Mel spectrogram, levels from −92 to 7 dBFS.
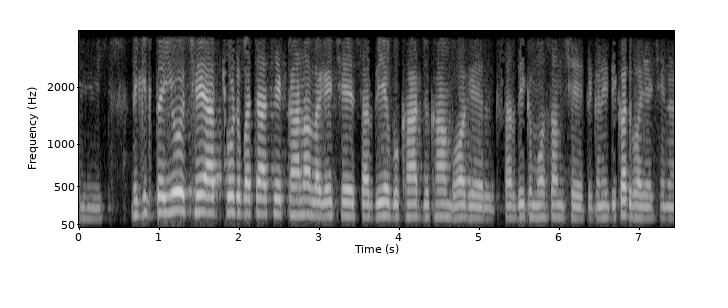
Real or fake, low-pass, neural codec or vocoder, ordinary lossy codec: real; 3.6 kHz; none; AAC, 24 kbps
